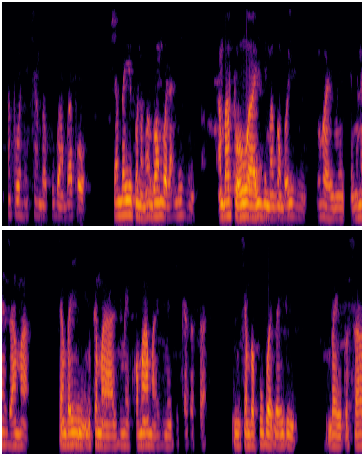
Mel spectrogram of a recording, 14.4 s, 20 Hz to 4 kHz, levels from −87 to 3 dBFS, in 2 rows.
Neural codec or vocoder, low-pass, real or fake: vocoder, 44.1 kHz, 128 mel bands every 512 samples, BigVGAN v2; 3.6 kHz; fake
